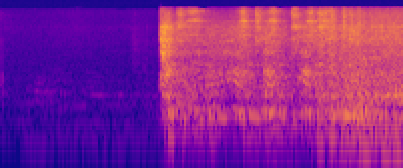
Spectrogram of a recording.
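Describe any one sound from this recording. A Harley-Davidson V-twin motorcycle engine starts up.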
